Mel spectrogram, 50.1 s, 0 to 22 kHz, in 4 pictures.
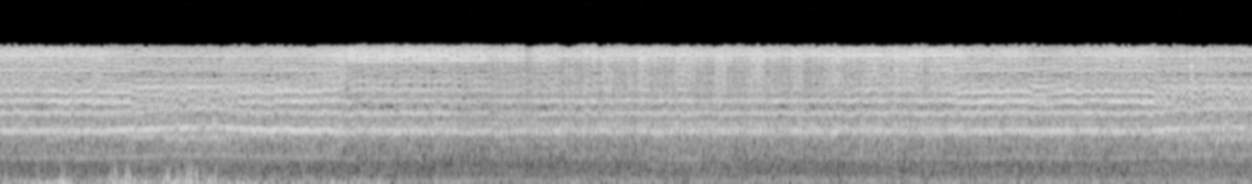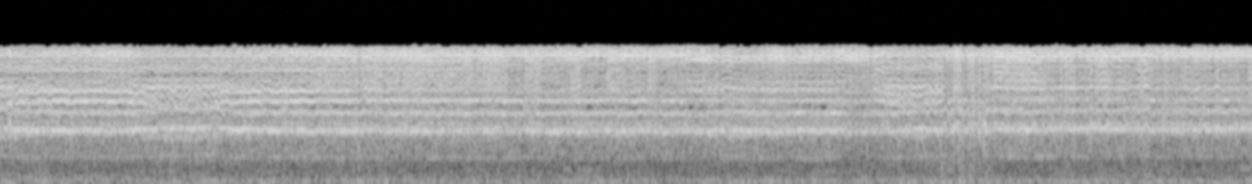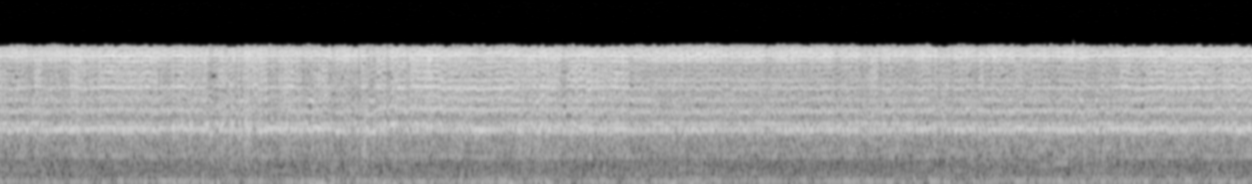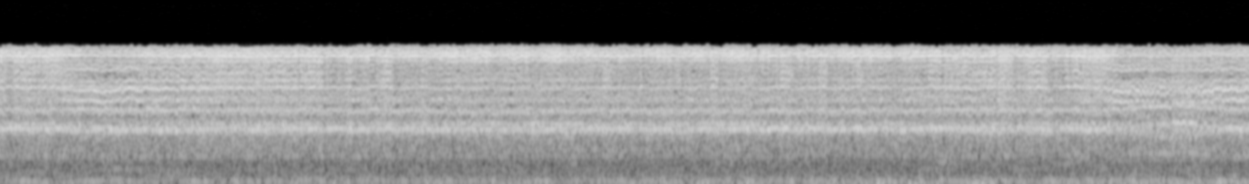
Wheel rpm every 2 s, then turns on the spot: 150, 150, 150, 150, 150, 150, 150, 150, 150, 150, 150, 160, 160, 160, 160, 160, 160, 160, 160, 160, 160, 160, 160, 160, 160.
none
